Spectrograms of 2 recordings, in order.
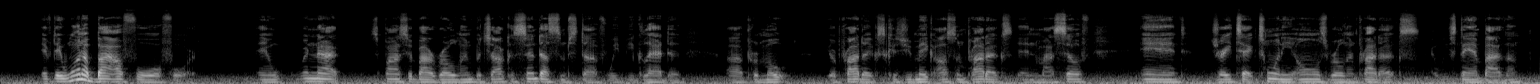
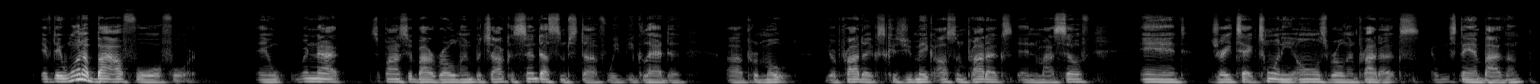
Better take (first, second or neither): second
